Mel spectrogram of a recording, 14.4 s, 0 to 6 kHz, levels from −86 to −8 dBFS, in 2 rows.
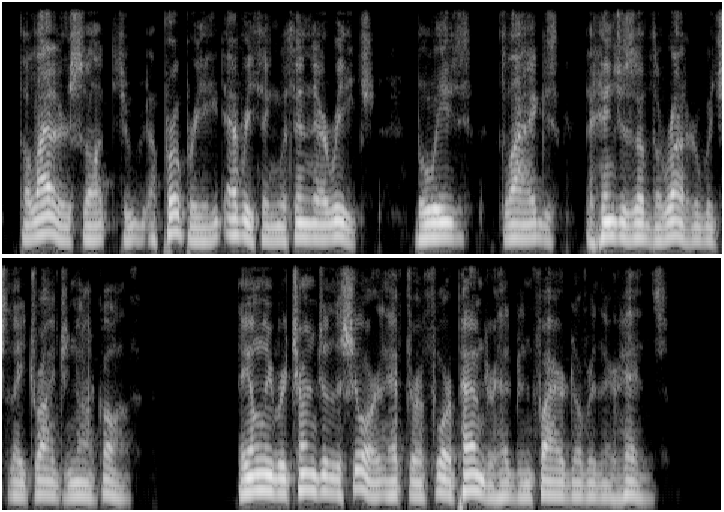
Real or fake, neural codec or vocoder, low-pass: fake; codec, 16 kHz, 8 kbps, FunCodec, trained on LibriTTS, 25 frames a second; 5.4 kHz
